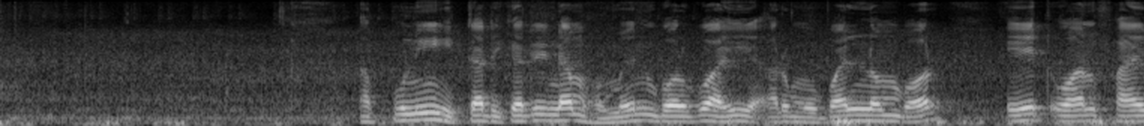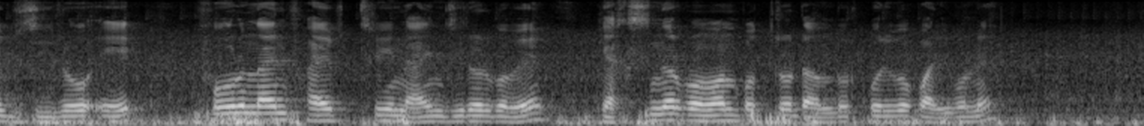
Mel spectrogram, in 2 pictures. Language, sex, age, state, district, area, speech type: Assamese, male, 30-45, Assam, Nalbari, rural, read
